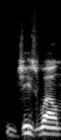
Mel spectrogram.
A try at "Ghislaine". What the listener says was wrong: Ghislaine. Ghislaine. They call it a Ghislaine. Ghislaine. They don't pronounce the S, but he's got an accident, so it's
